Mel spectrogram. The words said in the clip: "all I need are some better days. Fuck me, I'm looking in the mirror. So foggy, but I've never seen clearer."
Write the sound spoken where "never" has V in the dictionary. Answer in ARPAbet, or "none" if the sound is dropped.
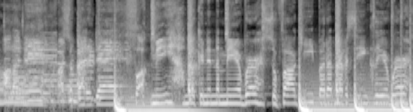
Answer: V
